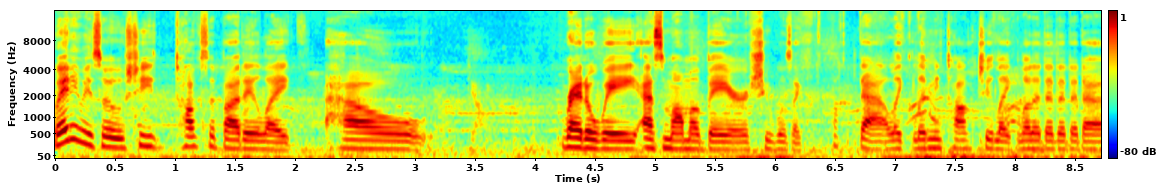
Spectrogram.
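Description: In a normal speaking voice, a woman with an American accent talks at a moderate pace. Her pitch is fairly low, with fairly even intonation. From Northern California. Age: 30s. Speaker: podcast guest. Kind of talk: casual chat.

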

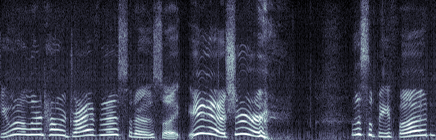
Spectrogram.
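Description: A put-on character voice is used here, pitched extremely high. The delivery keeps a moderate pace. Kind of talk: folksy, casual. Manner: easygoing.

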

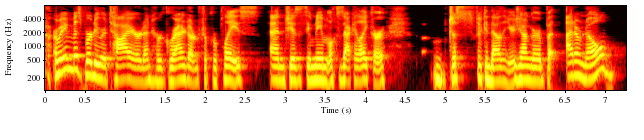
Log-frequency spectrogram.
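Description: A woman talks at a very fast pace. Her medium pitch shows ordinary pitch variation. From Canada. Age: 20s. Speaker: podcast host and fan game staff member.

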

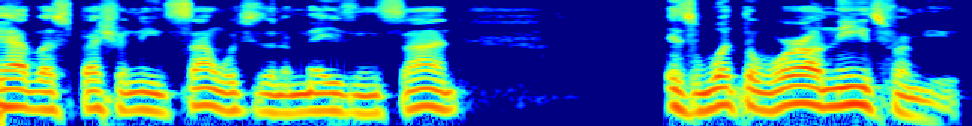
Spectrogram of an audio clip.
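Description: A man with a normal speaking voice, a fairly quick pace and ordinary pitch variation, on a very clean recording with a silent background. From immigrant to US in childhood. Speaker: podcast host. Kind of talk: podcast interview. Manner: joking, playful.

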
